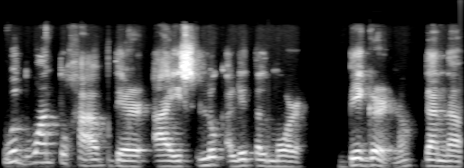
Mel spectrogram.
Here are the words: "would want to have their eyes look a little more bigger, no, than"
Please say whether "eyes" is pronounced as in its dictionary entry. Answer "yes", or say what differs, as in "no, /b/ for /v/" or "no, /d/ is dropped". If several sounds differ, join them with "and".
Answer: no, /s/ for /z/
